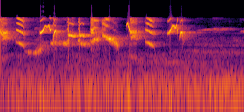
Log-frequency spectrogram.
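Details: Oriental magpie-robin, used as a training song for captive birds, delivering quick chattering and whistled phrases for about two and a half seconds before fading into quiet.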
